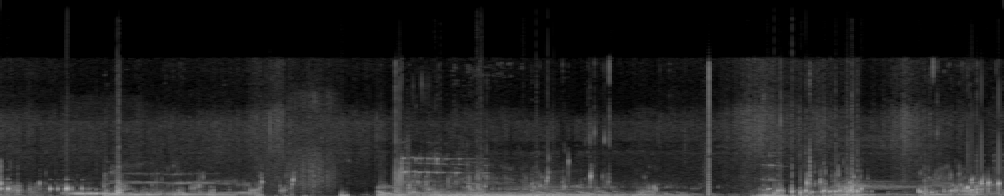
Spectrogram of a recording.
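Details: Comedic stomach noises from a T-Mobile bot character in Gorilla Tag, likely a game sound effect: drawn-out gurgling rumbles with warbling tones, in bursts separated by brief pauses.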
